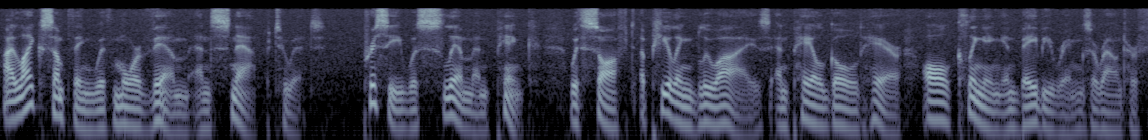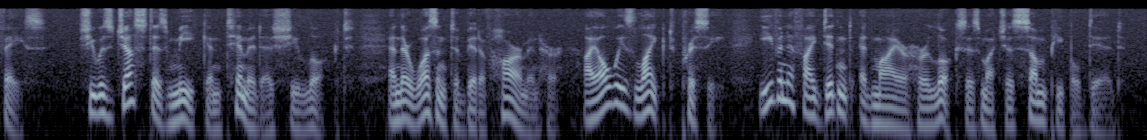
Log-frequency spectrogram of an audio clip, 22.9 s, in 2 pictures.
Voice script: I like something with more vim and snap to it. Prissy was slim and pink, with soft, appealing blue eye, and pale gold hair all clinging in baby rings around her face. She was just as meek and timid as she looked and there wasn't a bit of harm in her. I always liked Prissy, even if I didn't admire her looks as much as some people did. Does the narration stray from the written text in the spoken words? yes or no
yes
